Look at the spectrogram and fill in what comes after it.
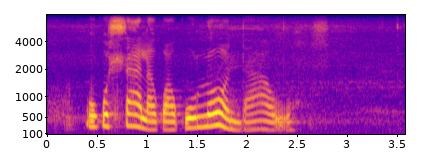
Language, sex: Xhosa, female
